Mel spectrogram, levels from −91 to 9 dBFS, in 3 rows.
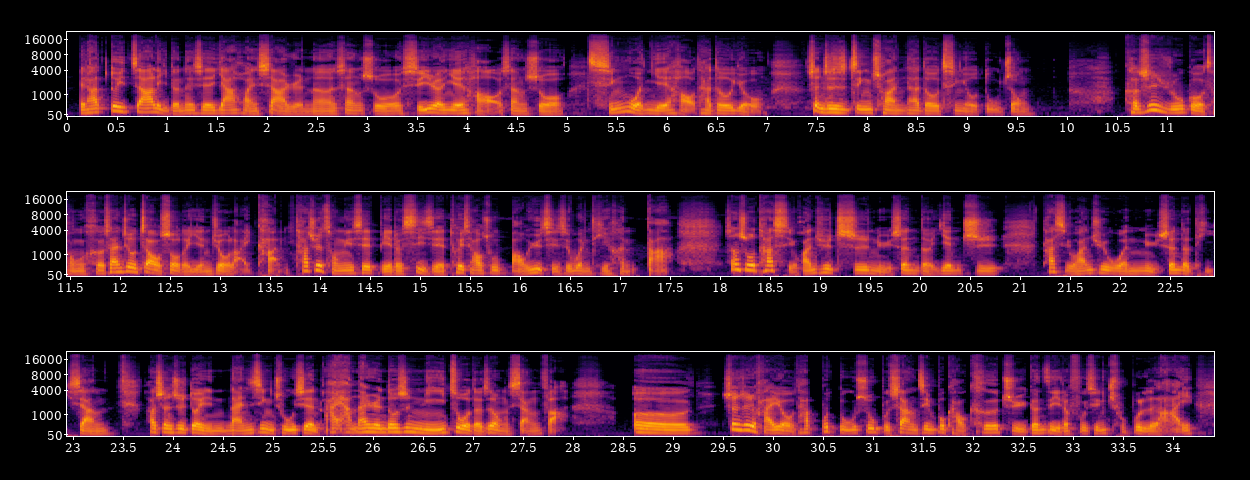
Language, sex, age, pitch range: Chinese, male, 20-39, 95-135 Hz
